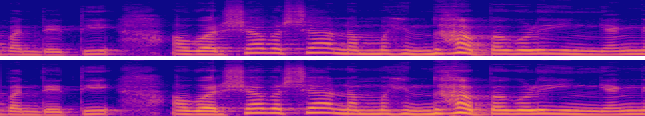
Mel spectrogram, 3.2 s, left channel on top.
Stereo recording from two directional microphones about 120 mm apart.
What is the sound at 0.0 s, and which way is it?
A woman's voice, 35° right (ahead or behind).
